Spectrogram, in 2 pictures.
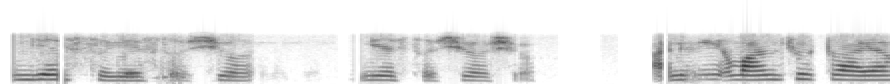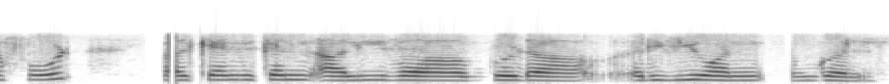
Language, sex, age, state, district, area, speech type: Goan Konkani, female, 18-30, Goa, Bardez, urban, conversation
